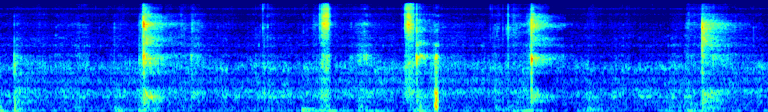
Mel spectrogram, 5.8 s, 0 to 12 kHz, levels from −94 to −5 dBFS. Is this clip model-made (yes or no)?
yes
